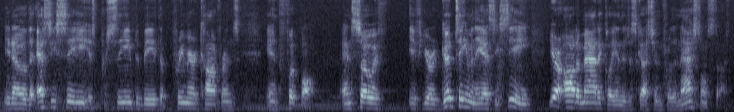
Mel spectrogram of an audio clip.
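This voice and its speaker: A man co-hosting a casual sports talk show, debating his co-host and getting louder and higher when he is indignant. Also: normal speed, a little hiss or hum.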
